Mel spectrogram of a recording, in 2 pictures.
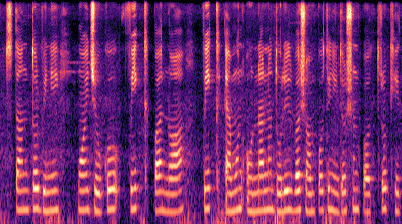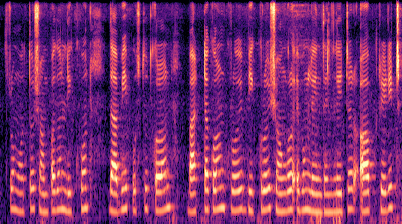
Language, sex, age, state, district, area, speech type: Bengali, female, 18-30, West Bengal, Paschim Bardhaman, urban, spontaneous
